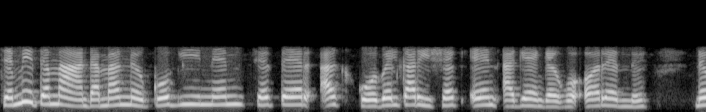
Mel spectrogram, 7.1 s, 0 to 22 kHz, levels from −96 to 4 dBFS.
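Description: Nothing is technically wrong with this speech clip: it carries the normal sound of G.711 telephone coding, with the line band running from about 250 Hz to 3.5 kHz, nothing above 3.8 kHz, and at most a faint codec trace, which fits standard 64 kbps mu-law telephony.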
